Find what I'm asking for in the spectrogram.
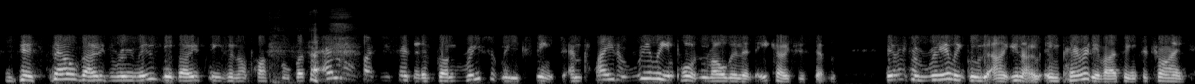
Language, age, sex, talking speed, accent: English, 40-59, male, 215 wpm, British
